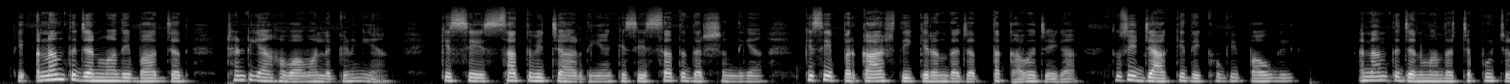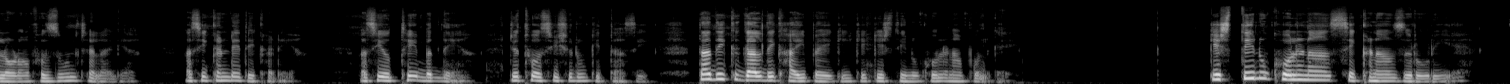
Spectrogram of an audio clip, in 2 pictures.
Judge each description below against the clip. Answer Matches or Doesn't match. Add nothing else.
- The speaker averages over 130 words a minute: Matches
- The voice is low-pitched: Doesn't match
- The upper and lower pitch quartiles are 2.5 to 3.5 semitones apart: Doesn't match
